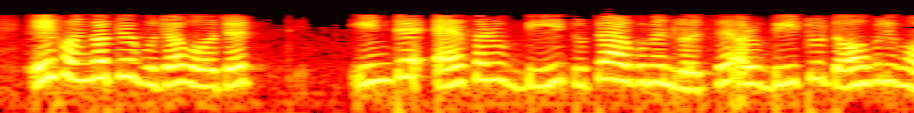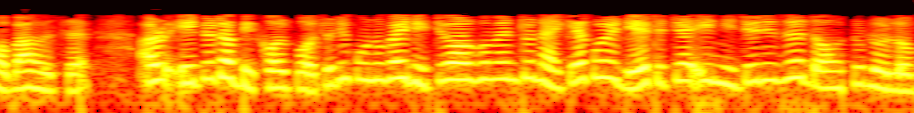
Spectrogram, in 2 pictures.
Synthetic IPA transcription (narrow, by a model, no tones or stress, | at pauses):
ejxɔ̃ŋɡʱatʊɛbuzabɔzɛt | intɛʔɛsaɹubidutaːɹɡumɛntlojsɛaɹubitʊdɔɦbulibʱɔbaɦojsɛa̰ɹuʔejtuɛtabikɔlpɔzodikʊnʊbajditijoaɹɡumɛntːʊnajkijakoɹidiɛtetijaʔejnizɛnizɛɛdɔɦtʊlojlobɔ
